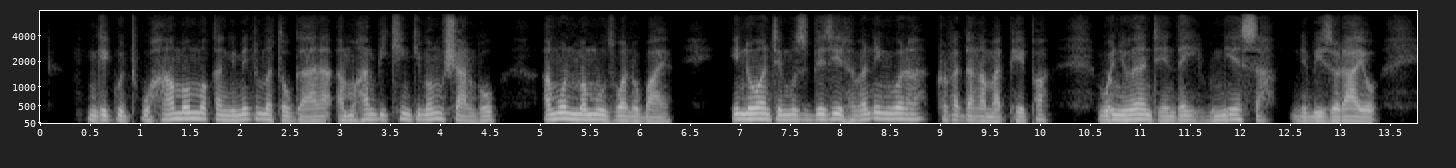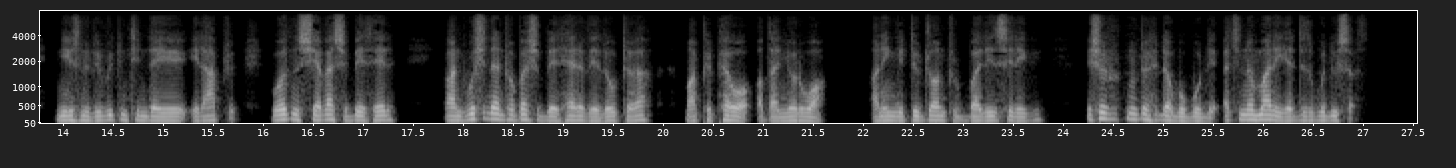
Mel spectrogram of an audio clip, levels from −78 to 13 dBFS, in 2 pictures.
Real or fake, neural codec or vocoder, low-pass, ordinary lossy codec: fake; codec, 16 kHz, 0.2 kbps, FocalCodec; 7.2 kHz; MP3, 32 kbps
